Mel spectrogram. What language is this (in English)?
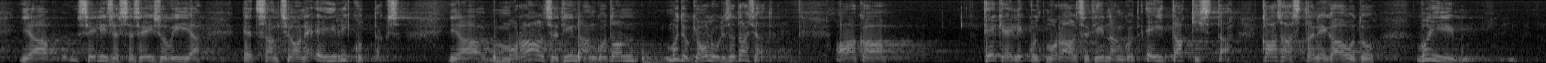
Estonian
